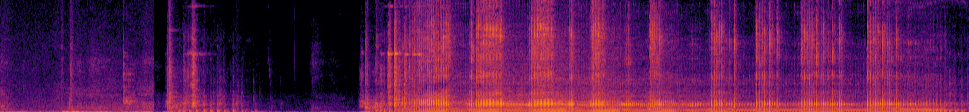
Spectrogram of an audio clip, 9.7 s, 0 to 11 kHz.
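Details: Peugeot 103 RCX two-stroke moped during first start of a build; stuck carburetor needle, choke pulled manually by cable; with choke off it sputters and dies, then restarts with an uneven buzz, revs surging and dipping, faltering without choke.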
